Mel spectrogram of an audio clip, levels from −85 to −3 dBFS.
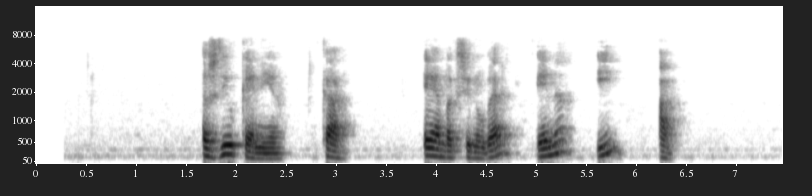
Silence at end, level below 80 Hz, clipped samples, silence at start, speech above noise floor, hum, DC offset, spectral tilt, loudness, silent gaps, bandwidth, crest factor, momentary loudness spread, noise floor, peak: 1.1 s; -60 dBFS; under 0.1%; 1.65 s; 50 dB; none; under 0.1%; -7 dB/octave; -18 LUFS; none; 7.6 kHz; 18 dB; 13 LU; -66 dBFS; -2 dBFS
